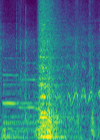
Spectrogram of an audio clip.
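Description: A horse neighing, a comic sound effect laid over the footage: a sudden loud start about a second in, then a quavering call that trails off, with background music.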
